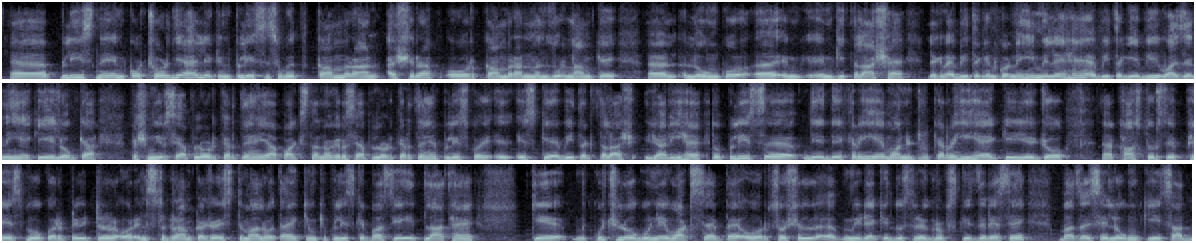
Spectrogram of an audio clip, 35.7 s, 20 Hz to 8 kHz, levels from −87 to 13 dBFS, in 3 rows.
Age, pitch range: 60-79, 165-185 Hz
